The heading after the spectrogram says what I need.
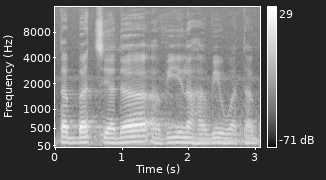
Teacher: Lihat di ba akhir ada tasydid ya. Maka bacanya adalah tasdidkan terlebih dahulu baru qalqalah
